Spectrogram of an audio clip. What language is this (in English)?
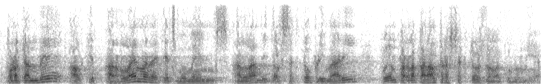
Catalan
